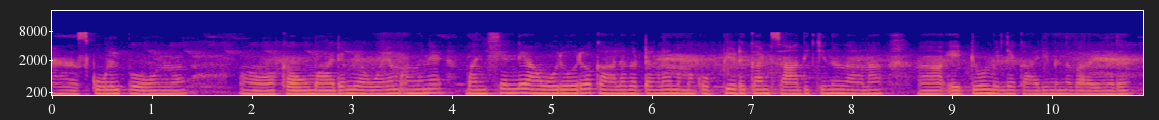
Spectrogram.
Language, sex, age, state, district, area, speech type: Malayalam, female, 30-45, Kerala, Alappuzha, rural, spontaneous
